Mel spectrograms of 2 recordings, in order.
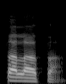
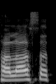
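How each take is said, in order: First: The consonants are t sounds. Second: The consonants are th sounds.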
